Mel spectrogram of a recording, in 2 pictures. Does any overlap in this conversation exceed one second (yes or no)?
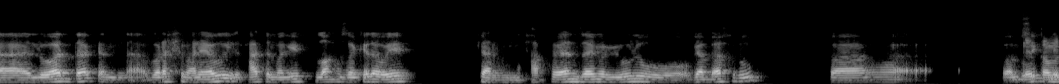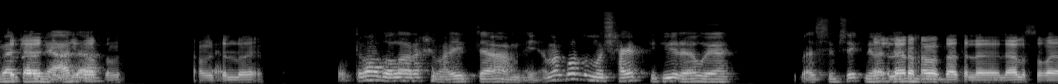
yes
